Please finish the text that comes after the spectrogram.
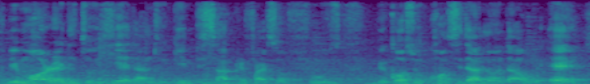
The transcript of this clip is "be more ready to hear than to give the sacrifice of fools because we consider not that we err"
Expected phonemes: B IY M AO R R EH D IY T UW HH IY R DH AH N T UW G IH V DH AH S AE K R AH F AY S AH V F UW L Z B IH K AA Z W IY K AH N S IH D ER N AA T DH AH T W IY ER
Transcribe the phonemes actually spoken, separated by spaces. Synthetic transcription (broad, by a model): B IY M AO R R EH D IY T UW HH IY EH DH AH N T UW G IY V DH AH S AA K R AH F AY S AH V F UW Z B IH K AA S W IY K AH N S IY D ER N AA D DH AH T W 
